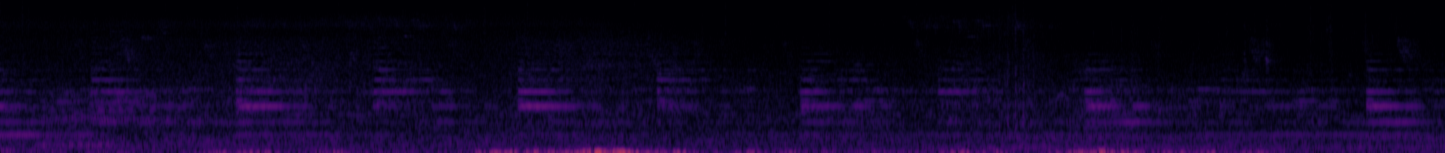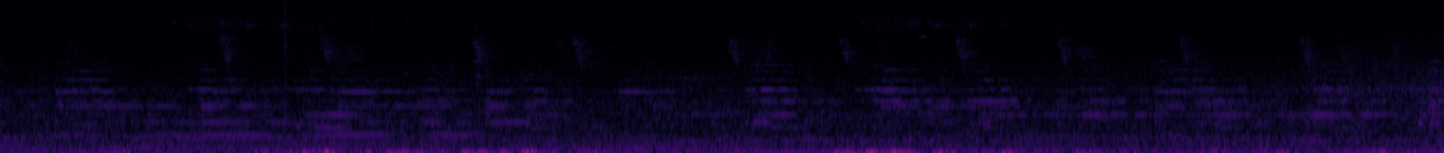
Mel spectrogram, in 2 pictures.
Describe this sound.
Recording from where you can here three church bells from different location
